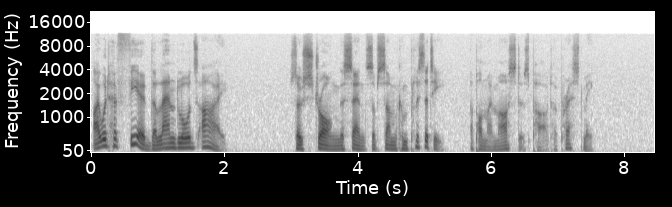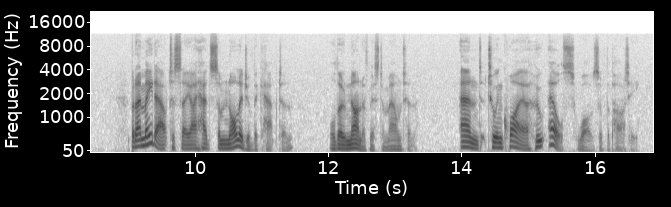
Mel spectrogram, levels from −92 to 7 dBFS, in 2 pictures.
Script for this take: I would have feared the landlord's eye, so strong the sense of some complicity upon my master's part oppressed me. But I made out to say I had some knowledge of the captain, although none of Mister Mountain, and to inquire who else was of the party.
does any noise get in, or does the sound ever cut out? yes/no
no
